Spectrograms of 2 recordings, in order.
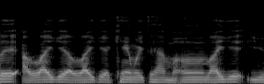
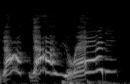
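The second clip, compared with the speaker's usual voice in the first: mocking put-on ratchet voice, higher. Mocking how she just asked if everyone was ready: mimicking her voice. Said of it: "Y'all hear that kinda".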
